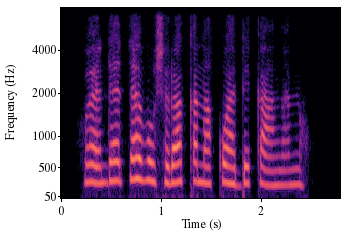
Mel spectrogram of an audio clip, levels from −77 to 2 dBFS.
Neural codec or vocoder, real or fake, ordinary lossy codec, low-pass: codec, 16 kHz in and 24 kHz out, 0.6 kbps, FocalCodec, streaming, 2048 codes; fake; Opus, 16 kbps; 7.2 kHz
